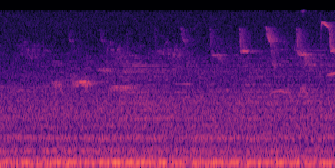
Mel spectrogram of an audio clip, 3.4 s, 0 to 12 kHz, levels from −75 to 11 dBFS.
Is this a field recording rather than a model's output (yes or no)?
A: yes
